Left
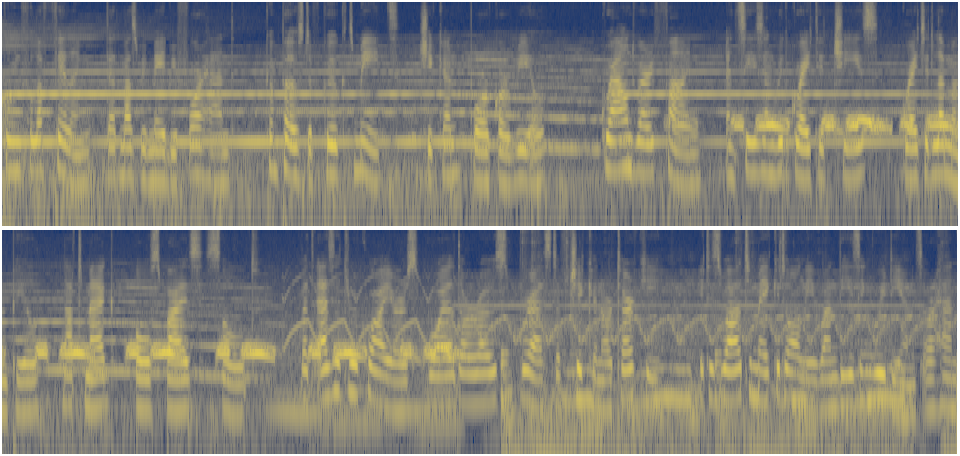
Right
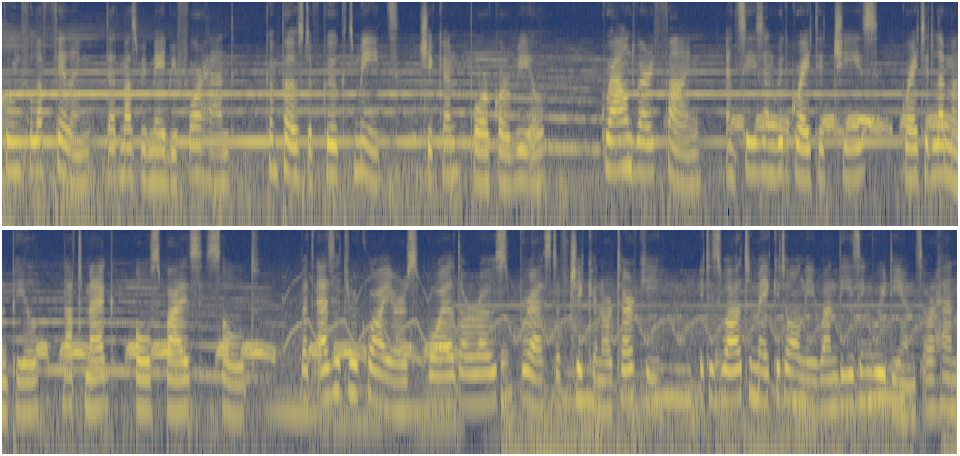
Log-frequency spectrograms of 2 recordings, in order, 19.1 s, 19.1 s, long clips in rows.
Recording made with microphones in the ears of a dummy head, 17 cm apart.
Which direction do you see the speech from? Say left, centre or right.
centre.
